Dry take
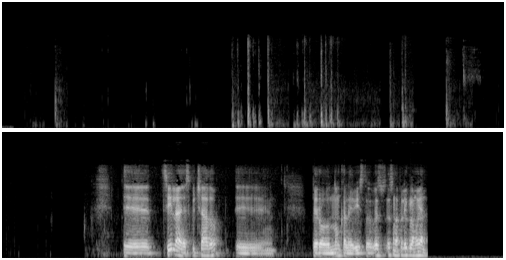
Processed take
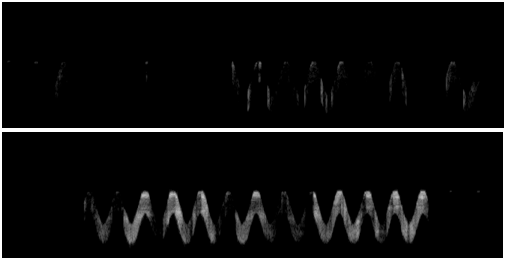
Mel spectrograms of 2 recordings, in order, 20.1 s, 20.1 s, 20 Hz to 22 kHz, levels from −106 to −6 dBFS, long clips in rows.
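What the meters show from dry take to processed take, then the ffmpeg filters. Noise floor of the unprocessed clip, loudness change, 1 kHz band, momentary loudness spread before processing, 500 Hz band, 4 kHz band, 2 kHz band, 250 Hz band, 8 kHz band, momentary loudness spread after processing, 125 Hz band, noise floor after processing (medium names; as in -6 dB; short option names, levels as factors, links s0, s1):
under -85 dBFS, -12.0 dB, -14.0 dB, 16 LU, under -40 dB, 0.0 dB, -7.0 dB, under -40 dB, no reading, 15 LU, under -40 dB, under -85 dBFS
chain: -af "flanger=delay=16:depth=4.1:speed=0.99,lowpass=f=2700:t=q:w=0.5098,lowpass=f=2700:t=q:w=0.6013,lowpass=f=2700:t=q:w=0.9,lowpass=f=2700:t=q:w=2.563,afreqshift=-3200,afftfilt=real='re*between(b*sr/1024,750*pow(2300/750,0.5+0.5*sin(2*PI*1.8*pts/sr))/1.41,750*pow(2300/750,0.5+0.5*sin(2*PI*1.8*pts/sr))*1.41)':imag='im*between(b*sr/1024,750*pow(2300/750,0.5+0.5*sin(2*PI*1.8*pts/sr))/1.41,750*pow(2300/750,0.5+0.5*sin(2*PI*1.8*pts/sr))*1.41)':win_size=1024:overlap=0.75,volume=0.473"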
